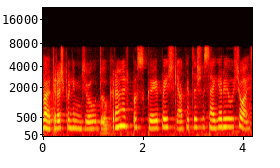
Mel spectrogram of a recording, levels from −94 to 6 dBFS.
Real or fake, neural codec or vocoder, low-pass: fake; codec, 16 kHz, 2 kbps, X-Codec, HuBERT features, trained on general audio; 7.2 kHz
